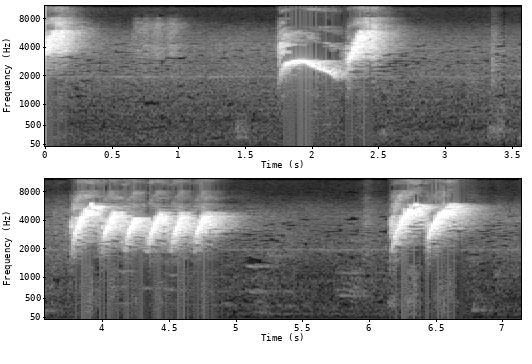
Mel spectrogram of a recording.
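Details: Sooty-headed bulbul, called kapas tembak, singing energetically with tail spread: short phrases of bright, bubbling notes, a falling whistled slur followed by a rapid run of six descending chirps, repeated after pauses.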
